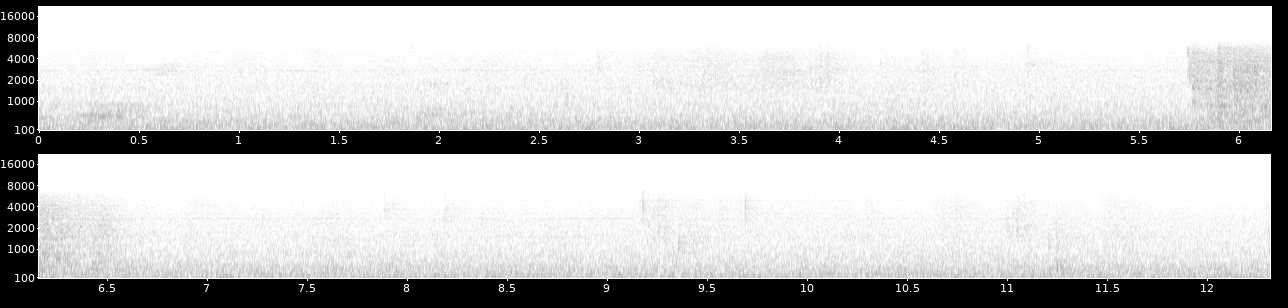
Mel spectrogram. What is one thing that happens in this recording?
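A dog's claws patter on a hard floor.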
